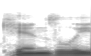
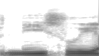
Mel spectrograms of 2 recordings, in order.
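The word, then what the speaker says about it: Knisley: It's actually not Kinsley, it's Neasley. I've been mispronouncing her name.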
